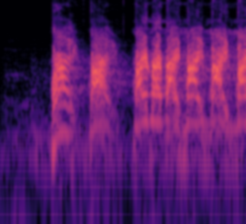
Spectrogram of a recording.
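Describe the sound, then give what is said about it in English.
Cartoon seagulls squawk "mine" loudly, two drawn-out harsh calls followed by a quicker run of five or six nasal squawks, overlapping into a noisy chorus. “The refrain he or she sings is like that of the seagulls in the movie Finding Nemo.”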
